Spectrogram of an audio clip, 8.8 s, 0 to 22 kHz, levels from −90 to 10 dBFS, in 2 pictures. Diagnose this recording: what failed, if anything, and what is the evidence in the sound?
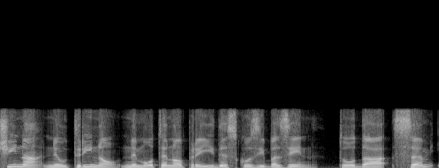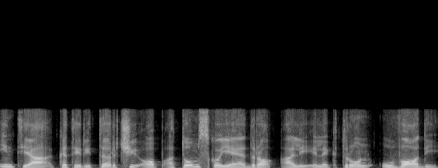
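The failure is at the codec stage: this speech has been through 4-bit ADPCM compression, and it's heavy. Every louder syllable drags a gritty hiss along with it, since the quantising error rides the signal level, and sharp onsets crunch where the adaptive step can't grow fast enough. Nothing comes through above about 7.7 kHz for the whole clip, so it's dull too, which fits a 16 kHz stream at 64 kbps.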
